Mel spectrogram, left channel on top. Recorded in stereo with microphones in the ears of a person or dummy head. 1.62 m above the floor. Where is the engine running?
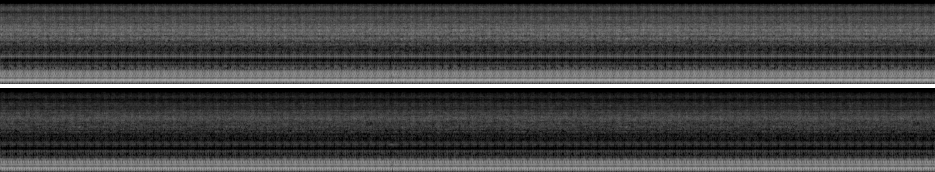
50° left (ahead or behind), 1.3 m.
